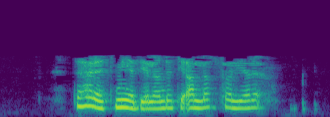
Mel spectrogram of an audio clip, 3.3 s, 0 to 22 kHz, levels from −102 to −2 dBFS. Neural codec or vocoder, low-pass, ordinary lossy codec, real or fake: none; 3.6 kHz; MP3, 16 kbps; real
